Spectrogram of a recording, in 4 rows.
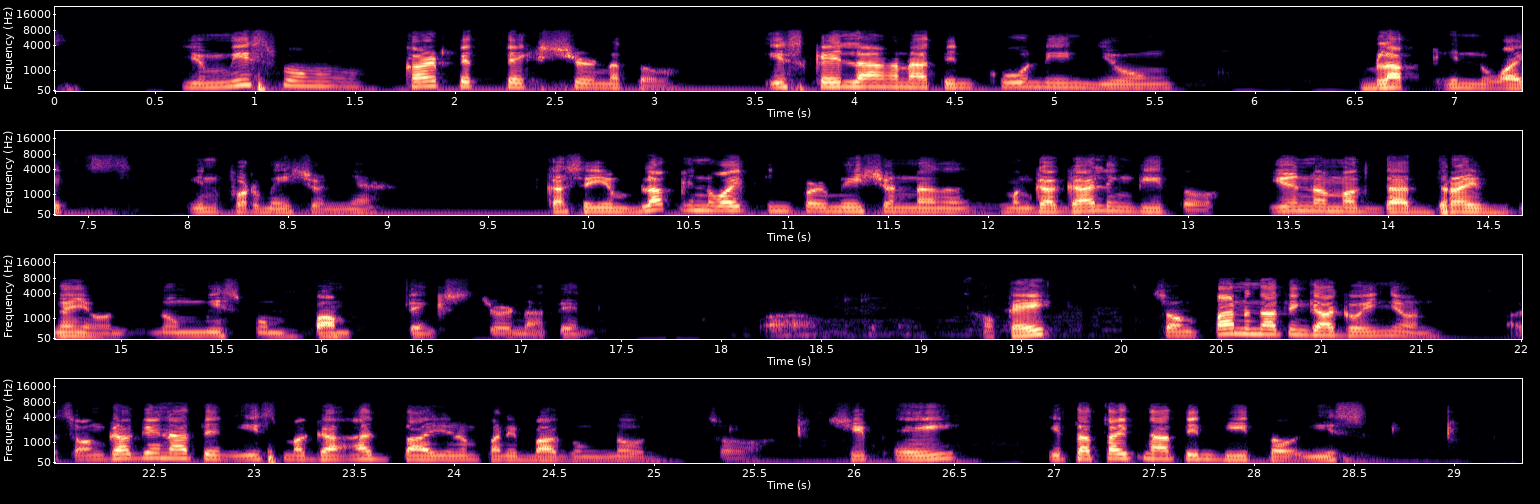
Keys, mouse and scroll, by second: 0.6-1.2 scroll up 3, 1.8 click, 2.1 g, 19.6-19.9 scroll down 1, 22.4 shift+middle click, 22.4 scroll down 6, 25.2 shift+middle click, 26.5 shift+a.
